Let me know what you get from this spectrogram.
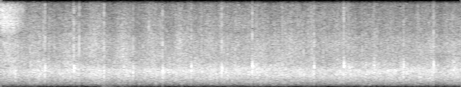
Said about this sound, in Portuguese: Vamos aplaudir bem forte a palavra de Deus.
